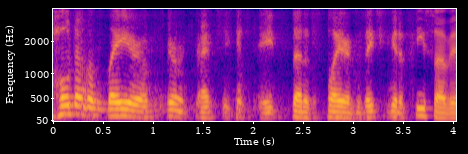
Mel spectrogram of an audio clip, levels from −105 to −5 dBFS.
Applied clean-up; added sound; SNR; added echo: neural mask model DeepFilterNet 3.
